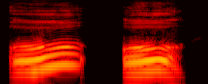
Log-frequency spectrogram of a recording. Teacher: अब देखो अगर उ को बोलोगे उ को ओष्ठ के आधार पर उ को बोलने में लघु उ बोले या दीर्घ ऊ बोले लगभग गोल हो जाते हैं उ ऊ लगभग ओष्ठ गोल हो जाते हैं आगे से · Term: वर्तमुखी स्वर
